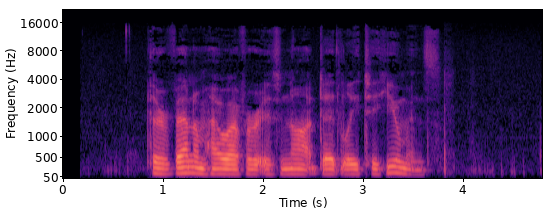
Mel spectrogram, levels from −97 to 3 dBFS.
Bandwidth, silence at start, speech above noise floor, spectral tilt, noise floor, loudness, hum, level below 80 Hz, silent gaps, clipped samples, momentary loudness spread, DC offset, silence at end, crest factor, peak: 15 kHz; 0.85 s; 35 dB; -7 dB/octave; -65 dBFS; -30 LUFS; none; -76 dBFS; none; under 0.1%; 17 LU; under 0.1%; 1.05 s; 20 dB; -12 dBFS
